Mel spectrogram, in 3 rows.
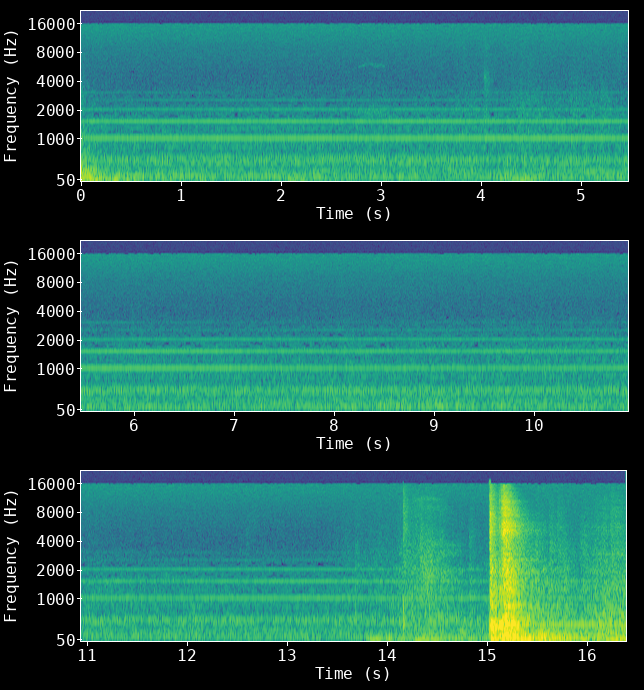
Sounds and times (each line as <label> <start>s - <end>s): Elevator sound 13.8s - 16.3s
door 14.4s - 16.3s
